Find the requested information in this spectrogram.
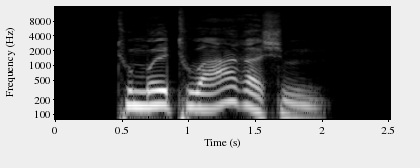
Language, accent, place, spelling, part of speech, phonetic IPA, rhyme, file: German, Germany, Berlin, tumultuarischem, adjective, [tumʊltuˈʔaʁɪʃm̩], -aːʁɪʃm̩, De-tumultuarischem.ogg
- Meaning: strong dative masculine/neuter singular of tumultuarisch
